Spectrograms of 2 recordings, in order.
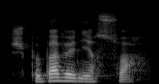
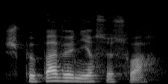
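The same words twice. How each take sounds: The two takes are said the same way.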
